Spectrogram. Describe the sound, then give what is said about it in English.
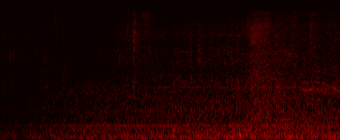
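A faint, steady engine drone from a tractor ploughing a field far off at Bereton on a dull, dank, grey autumn day, rumbling low beneath soft outdoor wind and hiss, with no voices. “I don't know if you can hear a sort of distant engine, but it's somebody ploughing.”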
